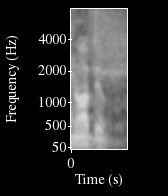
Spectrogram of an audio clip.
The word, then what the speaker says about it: Nobel: É Nobel ou Nobel? – Nobel.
